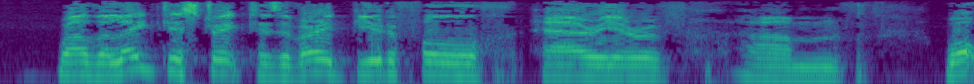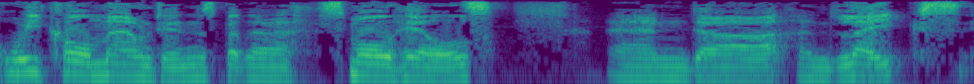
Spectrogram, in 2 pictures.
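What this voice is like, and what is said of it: Northwest English accent, slight Californian. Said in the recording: “I must have gained a little bit of the accent from here, but I still retain a lot of my old English from England, northwest England in the Lake District”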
